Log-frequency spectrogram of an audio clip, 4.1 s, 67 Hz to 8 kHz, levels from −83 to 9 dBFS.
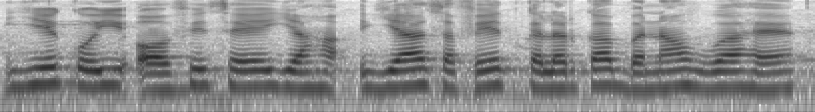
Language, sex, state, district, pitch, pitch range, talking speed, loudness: Hindi, female, Uttar Pradesh, Lucknow, 195 Hz, 190-210 Hz, 175 wpm, -14 LUFS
